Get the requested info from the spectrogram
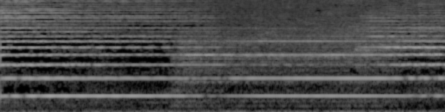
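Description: Slow, quiet classical music: a violin holding one long, steady note that thins out about halfway through.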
